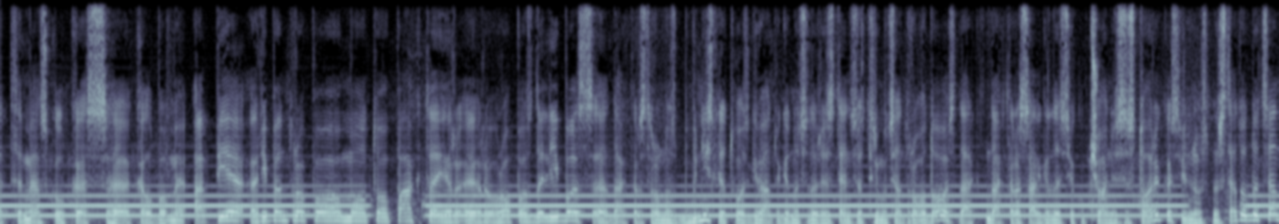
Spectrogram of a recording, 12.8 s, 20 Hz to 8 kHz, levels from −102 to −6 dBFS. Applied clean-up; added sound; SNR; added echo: none; Brass instrument; 2 dB; none.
